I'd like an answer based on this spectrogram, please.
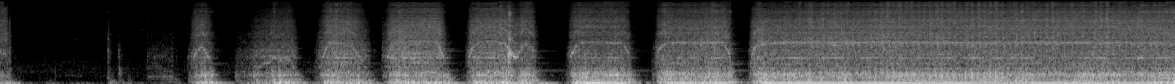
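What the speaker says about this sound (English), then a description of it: "I've actually caught the side of the bracket there when I was drilling" A power drill bores into the spare wheel carrier bracket of a VW Crafter campervan: several short, loud stop-start bursts give way to a long, sustained grinding run, very close.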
